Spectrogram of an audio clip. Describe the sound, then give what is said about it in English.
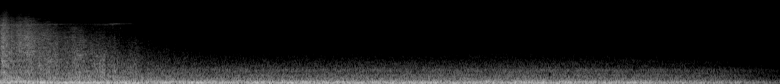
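A starship jumping into hyperspace: a loud, sustained roaring blast with a bright hiss at the outset, settling into a deep, steady rumble that slowly dies away at the end, with no voices. “The Leviathan blasts into hyperspace with all Sith fighters accounted for.”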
